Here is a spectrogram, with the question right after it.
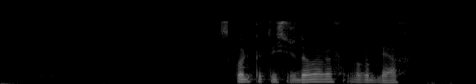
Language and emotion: Russian, neutral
